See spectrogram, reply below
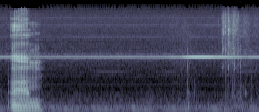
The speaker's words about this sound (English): sorry, that was like an alarm in my house.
